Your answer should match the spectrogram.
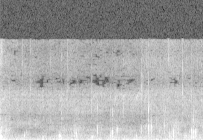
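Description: Faint, soft chewing of a mouthful of beans and potatoes, with a few small mouth clicks.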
